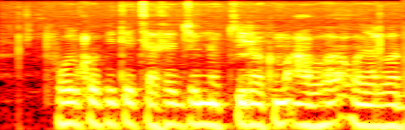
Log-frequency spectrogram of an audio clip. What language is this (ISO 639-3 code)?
ben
